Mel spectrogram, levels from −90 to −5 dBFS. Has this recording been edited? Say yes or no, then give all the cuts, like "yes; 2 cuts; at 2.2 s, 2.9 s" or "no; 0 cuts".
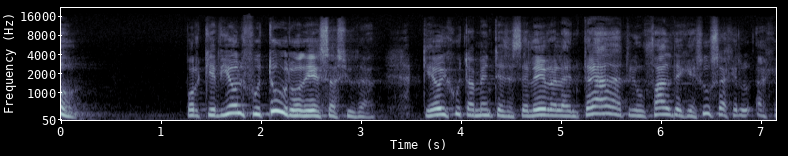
yes; 1 cut; at 3.6 s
